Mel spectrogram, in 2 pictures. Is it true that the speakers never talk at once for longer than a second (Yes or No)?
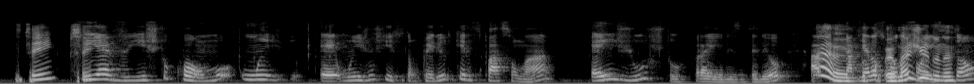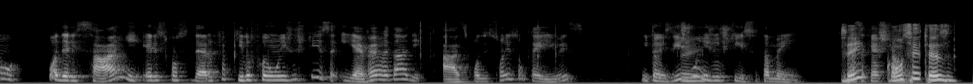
No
